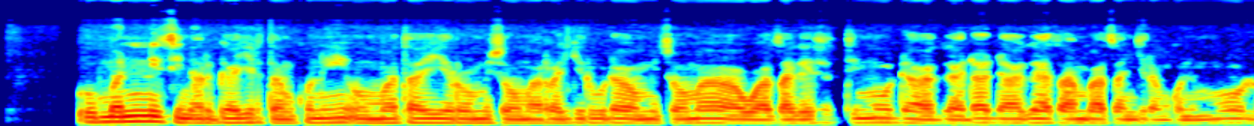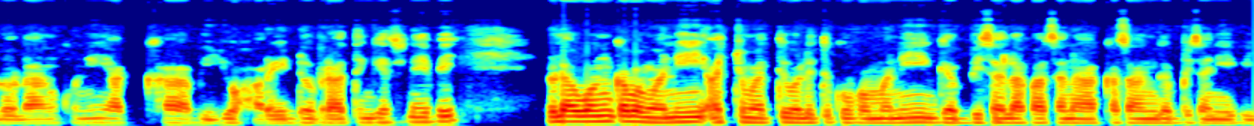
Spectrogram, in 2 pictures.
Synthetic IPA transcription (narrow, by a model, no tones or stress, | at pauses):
ʔuːmːɐnːɪsɪnɐɾɡaːd͡ʒɪɾt̪ɐŋkʊnɪuːmːɐt̪ɐjɛɾo̞ːmɪso̞ːmaːrːaːd͡ʒɪɾuːᶑɐmɪso̞ːmaːɐwːaːsaːke̞ːs̬ːɐt̪ːɪɪmːo̞ːd̪aːɡaːd̪aːd̪aːɡaːɪsaːmbaːsɐnd͡ʒɪɾɐŋkʊnɪmːo̞ːlɔlaːŋkʊnɪɐkʰːɐbɪjːoːhɐɾeːd̪ːo̞ːbɪɾaːt̪ːɪŋɡeːsːɪneːfɪ | lɔlaːwːɐŋkʼɐbɐmɐniːʔɐt͡ʃːʊmɐt̪ːɪwɐlɪt̪ːɪkufɐmɐniːɡɐbːɪsɐlɐfaːsɐnaːɐkːɐsaːŋɡɐbːɪsɐniːfɪ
